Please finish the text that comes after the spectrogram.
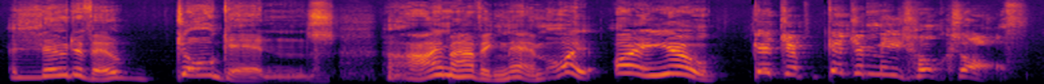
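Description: An actor playing a furtive, fussy top civil servant, conspiratorial and animated in a comic audio drama. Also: male voice, very high-pitched, moderate pace, husky, dry recording, studio quality, heavily acted. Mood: urgent, excitable.

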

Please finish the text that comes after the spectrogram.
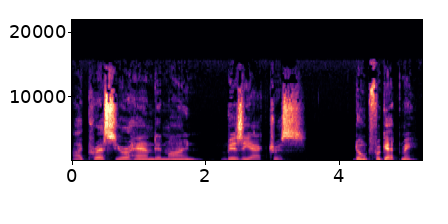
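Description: An actor playing a middle-aged Russian playwright in an audio drama, wry and lovesick, with theatrical, deliberate pauses. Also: male voice, fairly low pitch, expressive. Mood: lonely, gloomy. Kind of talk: theatrical audio drama, reading love letters.

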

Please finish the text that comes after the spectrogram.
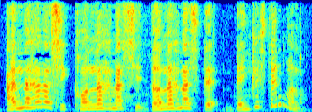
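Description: A woman's voice: sits high, big pitch swings, brisk. A young woman playing an eager, cheeky singer daughter in a comic radio drama. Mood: bantering.

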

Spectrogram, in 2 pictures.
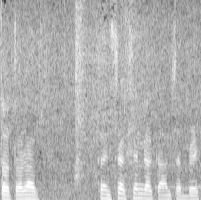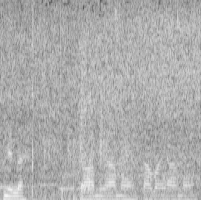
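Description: A young man with a Northeast Indian accent talks chattily to his phone while fishing at a river, his voice pitched a little high. He laughs often and drops English words into his talk. Water and construction noise are clearly heard behind him. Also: fairly even intonation, a little fast. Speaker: vlogger. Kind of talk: casual vlog narration while fishing. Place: outdoors by a river. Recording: noisy outdoor riverside recording.

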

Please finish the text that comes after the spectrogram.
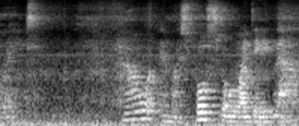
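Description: A man's voice: mid-range voice, animated, normal speed, close to an everyday voice. A man playing an exasperated, short-tempered roommate in a naturalistic acted scene, speaking bluntly and confrontationally. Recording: distant, very echoey room, faint noise.

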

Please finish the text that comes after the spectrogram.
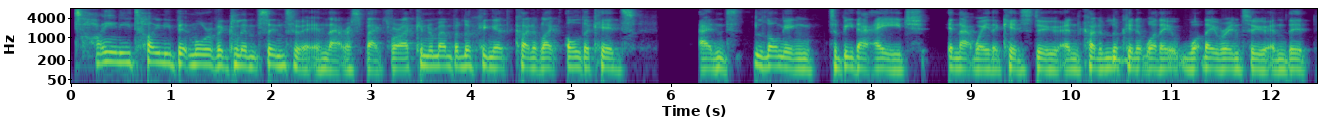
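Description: A man's voice: mid-range voice, steady tone, brisk, a little mellow. A British man in his thirties chatting casually as a player on a podcast. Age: 30s. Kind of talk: casual chat.

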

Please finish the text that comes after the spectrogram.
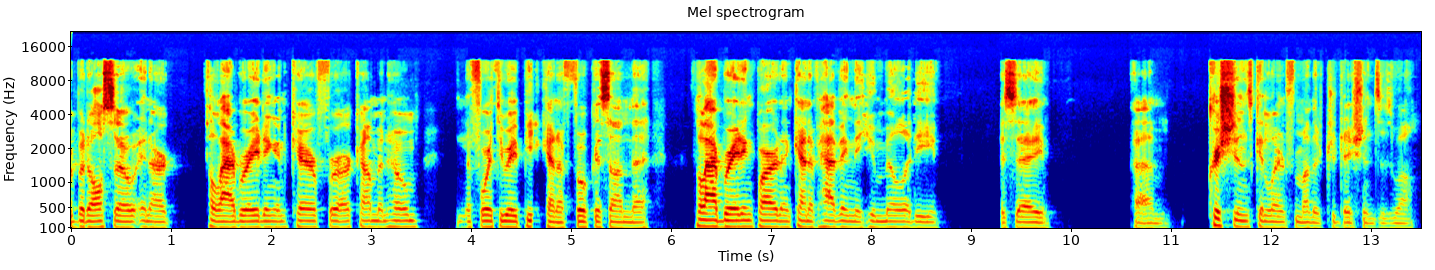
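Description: A man giving thoughtful remarks in a panel discussion in a conference hall, pausing with frequent ums. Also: lowish voice, flat delivery, studio quality.

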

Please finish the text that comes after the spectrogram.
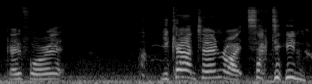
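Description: A woman's voice: high voice, slow pace, a bit bright. A middle-aged woman with an Australian accent, chatting playfully into a phone inside a moving car. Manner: playful, jokey. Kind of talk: casual chat. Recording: slightly noisy car interior.

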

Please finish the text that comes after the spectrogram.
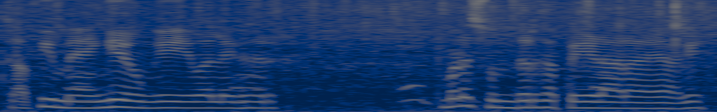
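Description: A man's voice: a little high, flat delivery, fairly quick. A man from India giving casual commentary to viewers while he walks outdoors along a canal. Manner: explains things to viewers while walking. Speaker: vlogger. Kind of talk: casual walking-tour commentary.

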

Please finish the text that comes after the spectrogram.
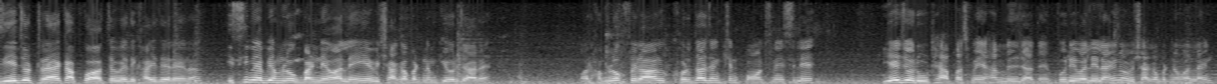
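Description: A young man talks into a camera held at arm's length, in a chatty and upbeat way. His voice sits a little high for a man. The steady rumble of a train and the noise of outdoor travel run clearly behind him. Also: a little fast. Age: young adult. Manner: chatty, recommends food to viewers. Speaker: travel vlogger. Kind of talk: casual travel vlog commentary. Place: on a moving train and station platform.

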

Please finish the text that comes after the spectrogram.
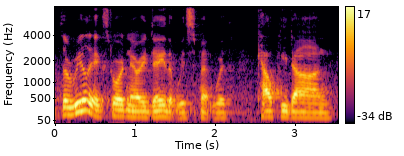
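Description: A man narrates a documentary in a calm, measured way, reflective and articulate. His voice sits low. Faint noise sits under the recording. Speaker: visual artist presenting the film.

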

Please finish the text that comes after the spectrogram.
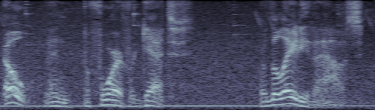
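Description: An actor playing an awkward, kindly middle-aged backwoods handyman in a video game, halting, rambling and folksy. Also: lowish voice, wildly swooping pitch, noisy background. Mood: sheepish, sincere. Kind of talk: naturalistic video game acting.

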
